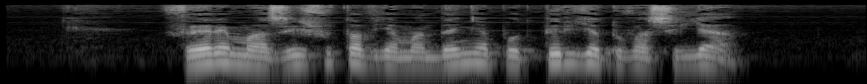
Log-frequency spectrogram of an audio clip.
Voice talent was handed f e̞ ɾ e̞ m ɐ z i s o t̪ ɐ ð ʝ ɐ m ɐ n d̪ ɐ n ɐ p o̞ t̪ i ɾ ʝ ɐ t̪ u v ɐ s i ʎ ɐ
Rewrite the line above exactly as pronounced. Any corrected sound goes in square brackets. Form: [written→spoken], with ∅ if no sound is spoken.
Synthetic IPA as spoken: f e̞ ɾ e̞ m ɐ z i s [o→u] t̪ ɐ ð ʝ ɐ m ɐ n d̪ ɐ [n→ɲ] ɐ p o̞ t̪ i ɾ ʝ ɐ t̪ u v ɐ s i ʎ ɐ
